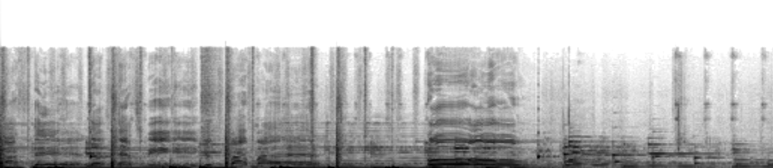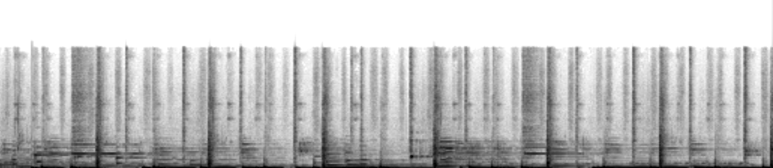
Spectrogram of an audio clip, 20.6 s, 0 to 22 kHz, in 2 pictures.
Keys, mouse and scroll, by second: 1.5 k, 2.5-4.7 typing, 7.3 click, 10.8 click, 12.0 F9, 12.7-16.2 drag, 16.2 right click, 17.1 click, 19.6 space.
